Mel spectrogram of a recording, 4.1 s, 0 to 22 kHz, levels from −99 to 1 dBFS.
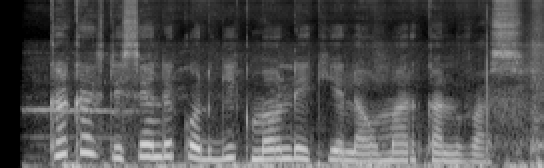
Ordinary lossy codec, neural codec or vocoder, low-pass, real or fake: none; vocoder, 44.1 kHz, 128 mel bands every 256 samples, BigVGAN v2; none; fake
